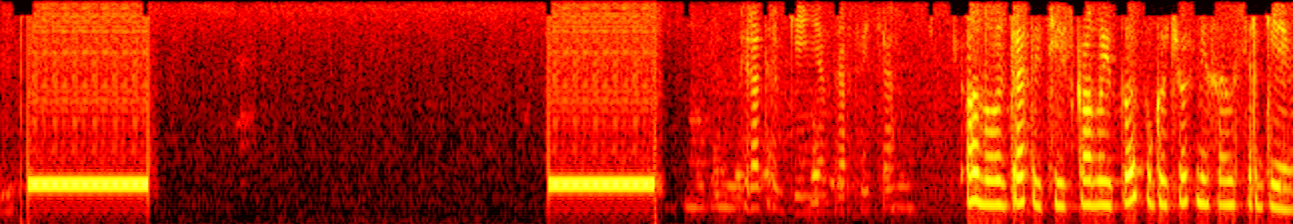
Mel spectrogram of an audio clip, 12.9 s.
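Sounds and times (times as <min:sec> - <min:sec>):
telephone ringback tone: 0:00.3 - 0:01.5, 0:05.5 - 0:06.6
speech: 0:07.9 - 0:12.9.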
